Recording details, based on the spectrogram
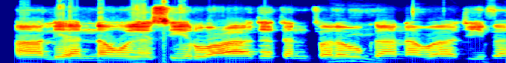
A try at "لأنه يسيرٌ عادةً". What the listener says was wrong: اس کو را کو ضمہ نہیں، را کو ضمتان دینا ہے. لأنه يسير.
